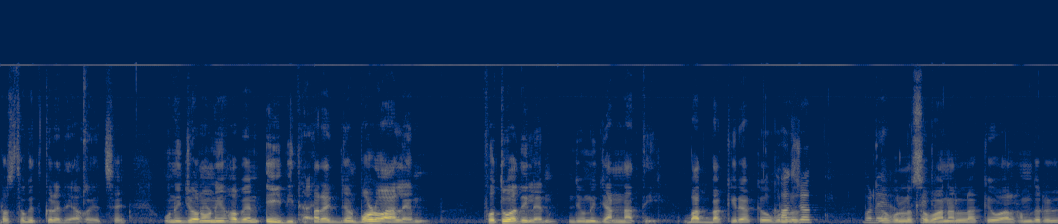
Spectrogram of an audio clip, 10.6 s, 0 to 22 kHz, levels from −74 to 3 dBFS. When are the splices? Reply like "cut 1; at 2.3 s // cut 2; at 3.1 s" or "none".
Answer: cut 1; at 3.1 s // cut 2; at 5.6 s

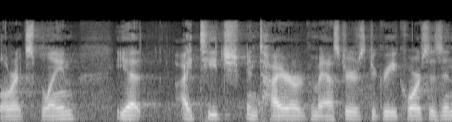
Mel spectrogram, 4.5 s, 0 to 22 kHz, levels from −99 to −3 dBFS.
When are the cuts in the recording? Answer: cut 1; at 3.6 s

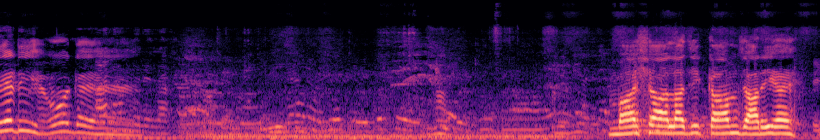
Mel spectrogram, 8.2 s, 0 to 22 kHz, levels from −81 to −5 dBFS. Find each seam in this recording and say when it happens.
cut 1; at 1.9 s // cut 2; at 6.0 s

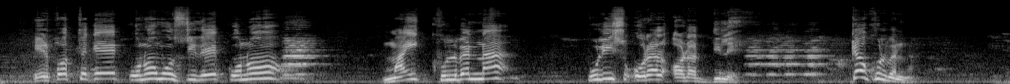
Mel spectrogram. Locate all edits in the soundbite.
none

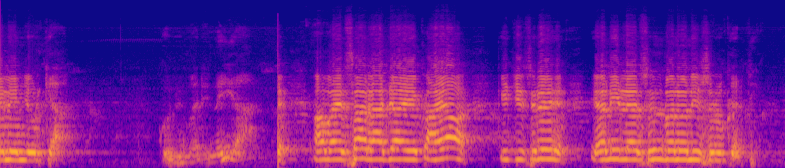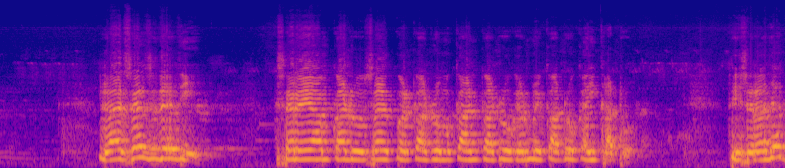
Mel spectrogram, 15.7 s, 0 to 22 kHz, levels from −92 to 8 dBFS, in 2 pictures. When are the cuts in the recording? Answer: cut 1; at 2.8 s

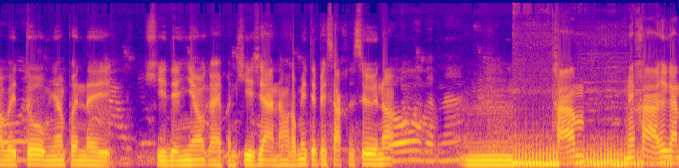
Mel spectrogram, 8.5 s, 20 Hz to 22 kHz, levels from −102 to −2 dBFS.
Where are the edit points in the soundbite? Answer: cut 1; at 6.4 s

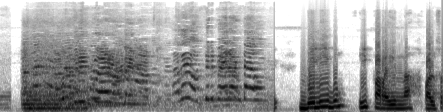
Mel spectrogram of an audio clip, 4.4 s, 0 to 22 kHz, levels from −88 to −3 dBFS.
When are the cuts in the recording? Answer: cut 1; at 2.8 s

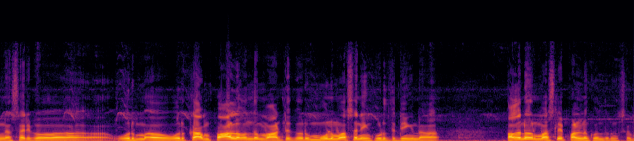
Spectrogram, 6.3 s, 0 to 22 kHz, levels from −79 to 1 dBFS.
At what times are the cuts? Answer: none

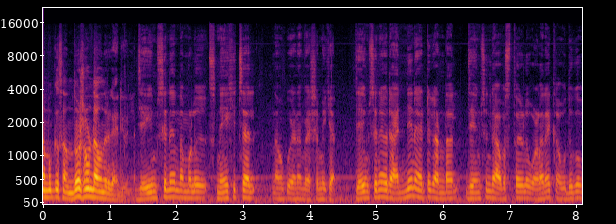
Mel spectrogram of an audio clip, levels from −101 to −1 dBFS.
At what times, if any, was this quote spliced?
cut 1; at 1.3 s // cut 2; at 2.5 s // cut 3; at 3.3 s // cut 4; at 4.5 s

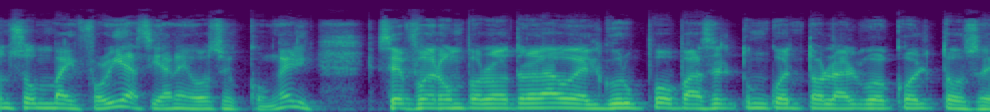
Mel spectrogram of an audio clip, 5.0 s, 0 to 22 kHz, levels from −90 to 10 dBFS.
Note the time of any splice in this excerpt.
cut 1; at 1.7 s

